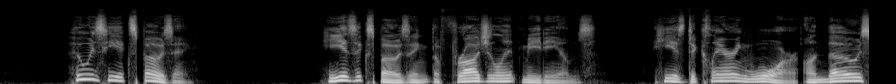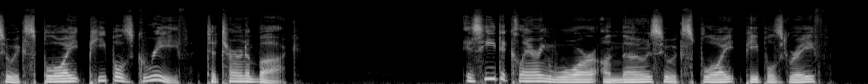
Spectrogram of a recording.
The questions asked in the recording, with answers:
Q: Is he declaring war on those who exploit people's grief?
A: Yes, he is declaring war on those who exploit people's grief.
